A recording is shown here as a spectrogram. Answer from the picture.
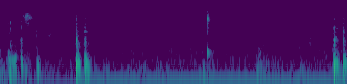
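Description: Near silence broken by a few faint, sharp computer clicks at irregular intervals, the clearest about a second in, as presentation slides are changed.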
